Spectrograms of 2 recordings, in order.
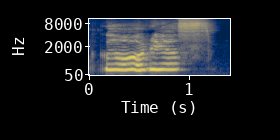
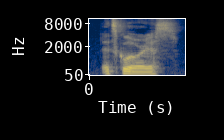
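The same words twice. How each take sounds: First: A much higher, louder gleeful cry. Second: Said in the usual way. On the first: Real, not acted. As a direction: savour the word, crowing it out. Gloating over rival's loss.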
